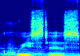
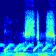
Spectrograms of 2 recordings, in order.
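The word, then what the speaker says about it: Quistis: I know it's pronounced Questus, but I like Questus better.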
